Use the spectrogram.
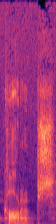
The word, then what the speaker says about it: corps: pensate all'inglese ad esempio cadavere in inglese si scrive Corps no si legge senza la s no che muta E questo ci ricorda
